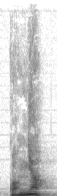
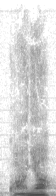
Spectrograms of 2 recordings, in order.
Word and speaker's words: 광야: 제가 이제 경상도 사람이라서 이 앞에 발음을 광야 광야 그렇게 이야기 하는데 우리 아내가 그렇게 하지 말라고 광 에다가 힘을 빼고 뒤에야 차에다 힘을 주라고 그래서 광야 함 해보세요 거 아냐 아 이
